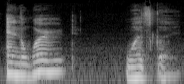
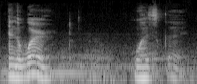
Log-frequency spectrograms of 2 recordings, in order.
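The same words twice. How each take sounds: First: It is said in a raised voice. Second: It is said in a low voice.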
